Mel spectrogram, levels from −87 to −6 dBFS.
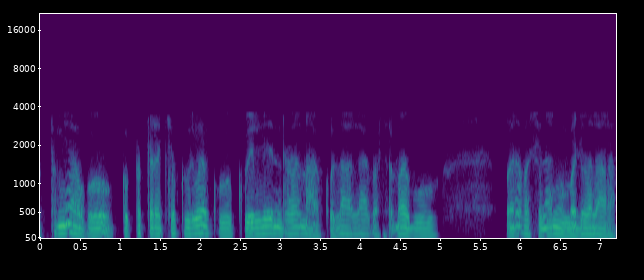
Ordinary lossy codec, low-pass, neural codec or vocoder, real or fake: MP3, 24 kbps; 3.6 kHz; codec, 16 kHz, 2 kbps, FreqCodec, larger model; fake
